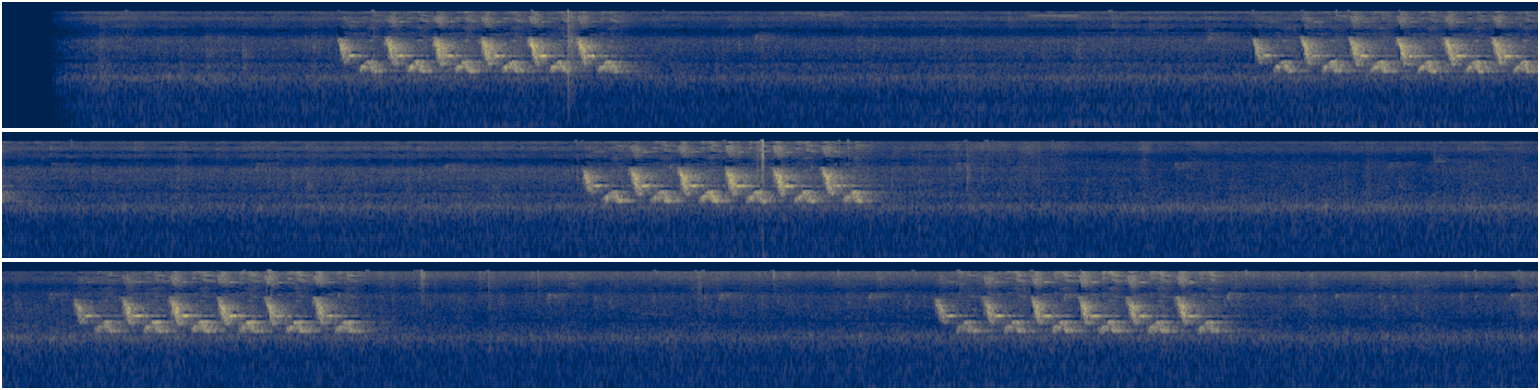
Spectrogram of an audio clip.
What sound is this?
A Carolina Wren calling from a palm tree on a damp, spring, Florida day.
